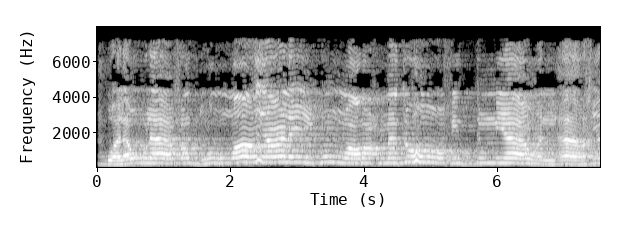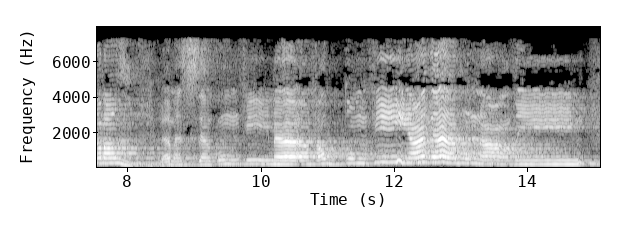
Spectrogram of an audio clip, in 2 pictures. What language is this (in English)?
Arabic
